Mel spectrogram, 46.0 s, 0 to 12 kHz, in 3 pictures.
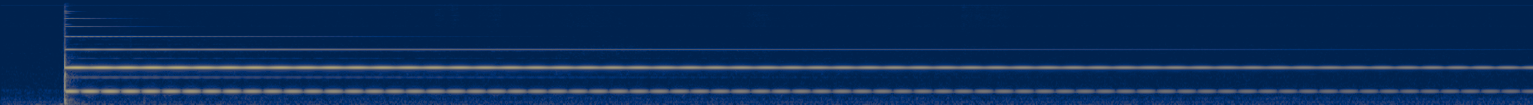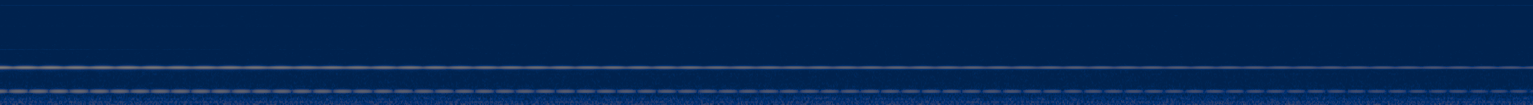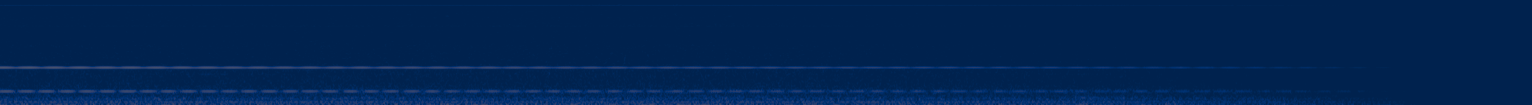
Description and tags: Singing Bowl 2 (medium)/ Klangschale 2
Just a simple, clear singing bowl :)
bell, klang, Singing-bowl, Buddhism, percussion, metallic, tibetan, sound, metal, Klangschale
